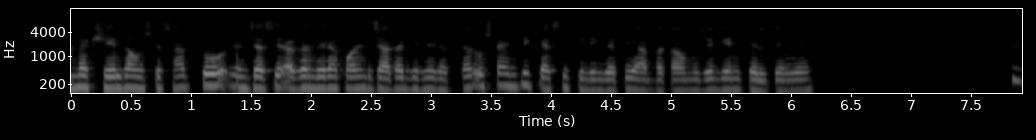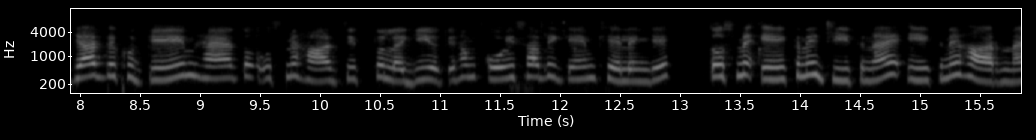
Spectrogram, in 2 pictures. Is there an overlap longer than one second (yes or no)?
no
